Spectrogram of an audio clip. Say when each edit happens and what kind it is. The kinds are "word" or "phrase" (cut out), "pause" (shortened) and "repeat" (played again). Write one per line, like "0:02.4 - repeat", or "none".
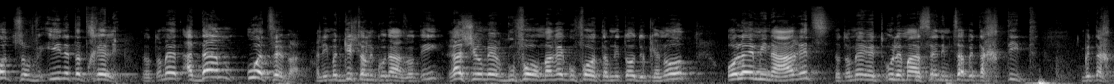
0:03.1 - pause
0:04.4 - pause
